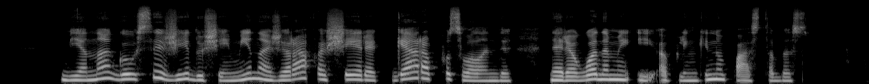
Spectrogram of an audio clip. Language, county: Lithuanian, Vilnius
